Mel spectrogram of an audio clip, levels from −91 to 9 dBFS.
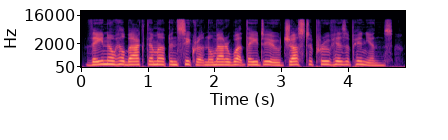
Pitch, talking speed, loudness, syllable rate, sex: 205 Hz, 220 wpm, -16 LUFS, 5.1 syllables/s, female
